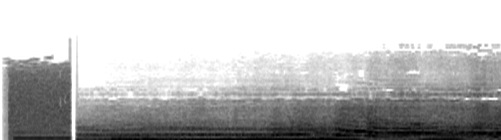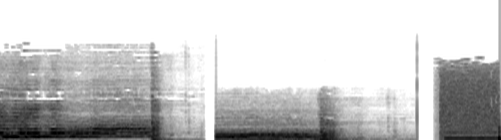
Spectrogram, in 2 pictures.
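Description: A burst of TV-static noise with a steady tone, then a car's tyres squealing in a wavering, warbling howl over its running engine as it slides through a turn, breaking off about seven seconds in. A second static burst comes near the end.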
